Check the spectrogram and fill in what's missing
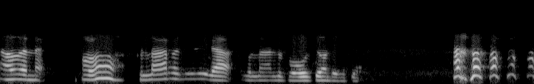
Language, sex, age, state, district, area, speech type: Malayalam, female, 45-60, Kerala, Pathanamthitta, rural, conversation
